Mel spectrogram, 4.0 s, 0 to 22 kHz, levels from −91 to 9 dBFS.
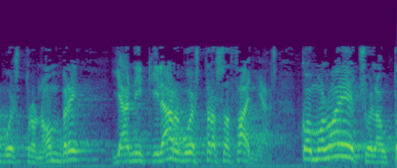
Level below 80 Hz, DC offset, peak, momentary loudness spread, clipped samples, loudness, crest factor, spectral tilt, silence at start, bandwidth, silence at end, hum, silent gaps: -46 dBFS; under 0.1%; -4 dBFS; 8 LU; under 0.1%; -17 LUFS; 14 dB; -3.5 dB/octave; 0 s; 7.4 kHz; 0 s; none; none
